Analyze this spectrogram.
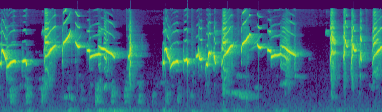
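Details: Young forest Oriental magpie-robin singing intensely: a rich run of clear whistled phrases, rising and falling slurs and sharp high notes, broken by short pauses.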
